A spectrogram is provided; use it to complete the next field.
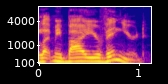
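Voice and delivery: ordinary talk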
